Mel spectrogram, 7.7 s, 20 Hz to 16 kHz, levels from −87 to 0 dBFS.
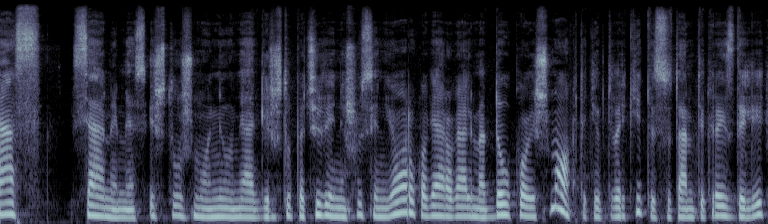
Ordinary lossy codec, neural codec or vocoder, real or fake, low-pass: AAC, 96 kbps; codec, 44.1 kHz, 3.4 kbps, Pupu-Codec; fake; 14.4 kHz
